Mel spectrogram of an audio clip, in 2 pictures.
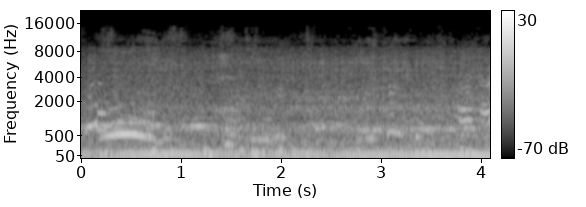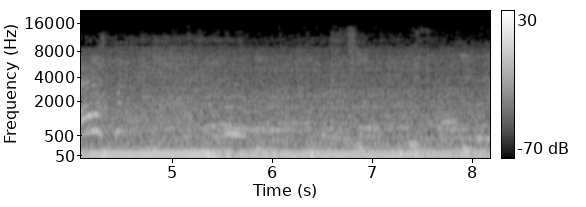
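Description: Hyundai Tucson SUV's engine running with a steady low rumble as it rolls slowly up and stops, the rumble easing a little after about five seconds. Short vocal exclamations sound over it.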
